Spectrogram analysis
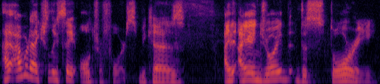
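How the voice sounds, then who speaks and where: A man's voice: on the high side, big pitch swings, a little slow, no room sound. A man co-hosting a podcast in casual chat, often stammering and restarting his sentences. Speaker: podcast co-host.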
